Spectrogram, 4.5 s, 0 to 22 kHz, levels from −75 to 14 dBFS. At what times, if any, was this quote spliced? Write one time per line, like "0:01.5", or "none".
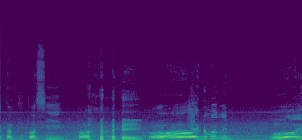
0:01.0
